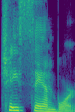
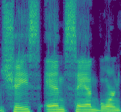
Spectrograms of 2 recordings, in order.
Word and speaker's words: Chase and Sanborn: Is it Chase and Sanborn or is it Chase Sandborn? Chase and Sandborn Coffee. I have been saying it wrong this entire time. My apologies. at the Chase Sandborn like a like a go on. Yeah, there's an and in there I think.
